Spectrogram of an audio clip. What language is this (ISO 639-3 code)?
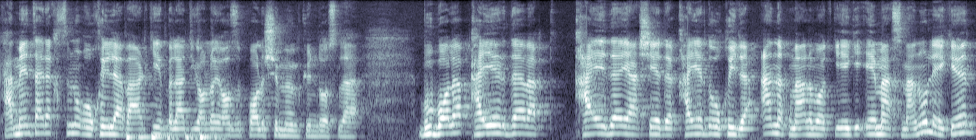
rus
